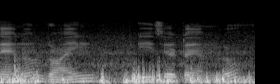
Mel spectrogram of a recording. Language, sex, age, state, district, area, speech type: Telugu, male, 18-30, Andhra Pradesh, N T Rama Rao, urban, spontaneous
